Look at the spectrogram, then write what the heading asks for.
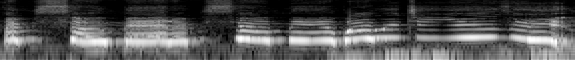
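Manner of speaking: very high-pitched whiny mock cry. Imitating a housemate upset over the veto, mock crying. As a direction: wail it as an exaggerated crybaby imitation. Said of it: "and she's crying".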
